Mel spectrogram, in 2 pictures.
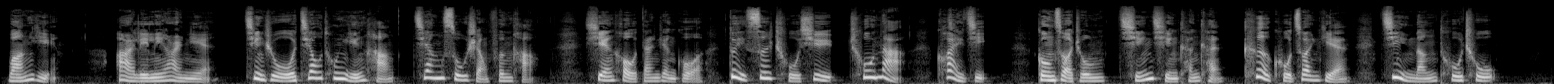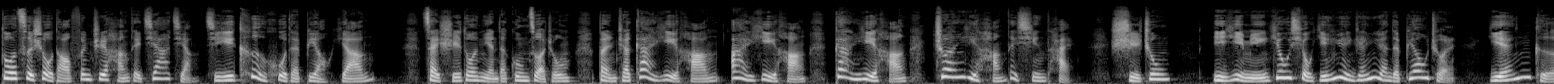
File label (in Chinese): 女 人物 介绍; 交通银行员工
